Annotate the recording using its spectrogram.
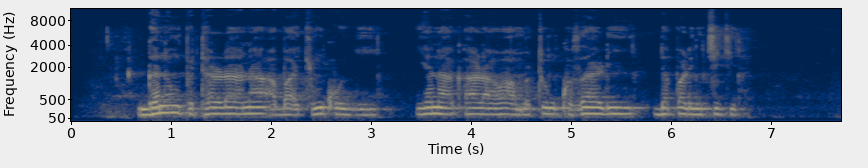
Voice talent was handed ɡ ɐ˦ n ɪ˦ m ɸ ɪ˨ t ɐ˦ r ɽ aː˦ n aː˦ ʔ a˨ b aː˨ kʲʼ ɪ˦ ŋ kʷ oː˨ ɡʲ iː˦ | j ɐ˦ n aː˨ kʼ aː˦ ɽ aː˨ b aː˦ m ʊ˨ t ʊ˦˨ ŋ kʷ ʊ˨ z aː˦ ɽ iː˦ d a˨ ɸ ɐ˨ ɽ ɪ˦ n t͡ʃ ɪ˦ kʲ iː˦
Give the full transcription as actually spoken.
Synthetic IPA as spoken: ɡ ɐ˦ n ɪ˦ m ɸ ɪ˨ t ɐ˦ r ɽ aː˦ n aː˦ ʔ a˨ b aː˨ kʲ ɪ˦ ŋ kʷ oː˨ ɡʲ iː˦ | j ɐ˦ n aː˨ kʼ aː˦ ɽ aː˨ w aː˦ m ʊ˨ t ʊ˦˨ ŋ kʷ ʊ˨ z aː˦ ɽ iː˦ d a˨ ɸ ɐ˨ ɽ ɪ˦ n t͡ʃ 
